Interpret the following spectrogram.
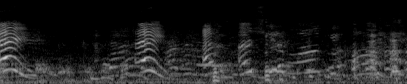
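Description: Children's voices and people chattering, with high-pitched excited exclamations just after the start and again about a second and a half in.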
